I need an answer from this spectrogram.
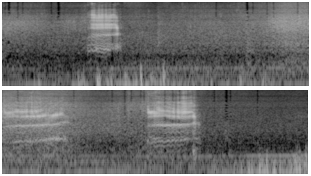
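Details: Sea lions on a Galapagos Islands shore, a grumpy father and his hungry pup that woke him from a nap: three harsh, bleating harmonic calls, short, then long, then medium, over a steady low rumble of surf and wind.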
